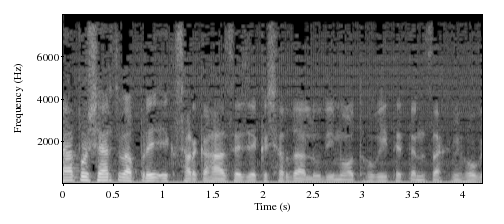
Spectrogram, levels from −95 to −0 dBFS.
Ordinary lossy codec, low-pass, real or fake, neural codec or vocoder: none; none; real; none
